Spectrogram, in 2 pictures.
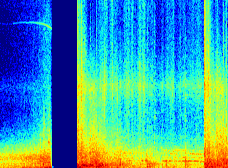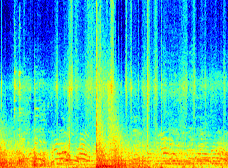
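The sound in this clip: Flashbang grenades explode during an FBI raid by agents in military-style tactical gear: a few loud, sharp blasts, each followed by a ringing rumble, with voices in the background.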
